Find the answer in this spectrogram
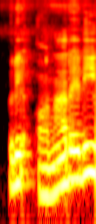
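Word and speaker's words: honorary: holding দা post option আছে এ এন্ড ডি অনারি word টুর যদিও আমার এইচ কনসোনেন্টের আরম্ভ হইছে এইচ টু আসল সাইলেন্ট অর্থাৎ এ হ সাউন্ড টু উচ্চারণ না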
